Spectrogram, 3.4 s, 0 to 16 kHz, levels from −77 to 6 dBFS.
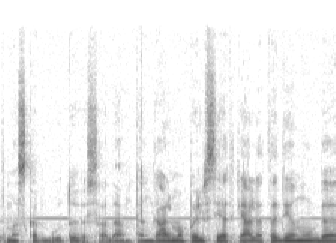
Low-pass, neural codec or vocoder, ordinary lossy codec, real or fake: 14.4 kHz; none; AAC, 96 kbps; real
